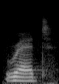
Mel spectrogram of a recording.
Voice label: "red", English

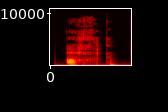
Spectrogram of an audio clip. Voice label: "eight", dutch

